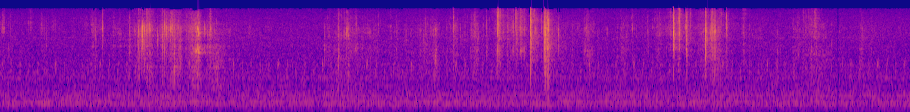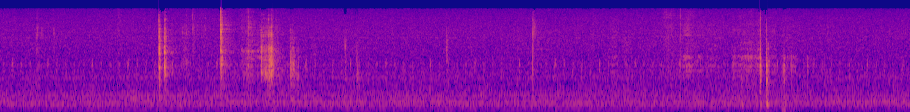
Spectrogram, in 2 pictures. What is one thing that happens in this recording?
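Leaves rustle softly as a hand gathers them.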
